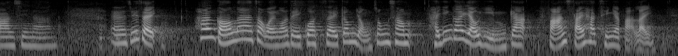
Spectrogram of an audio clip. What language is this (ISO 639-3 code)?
yue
